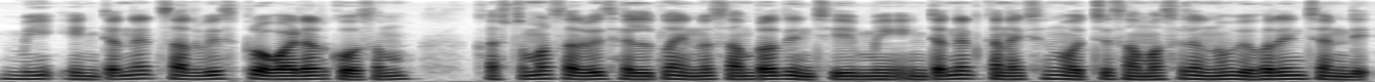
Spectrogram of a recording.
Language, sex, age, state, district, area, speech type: Telugu, male, 18-30, Andhra Pradesh, Nellore, rural, spontaneous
